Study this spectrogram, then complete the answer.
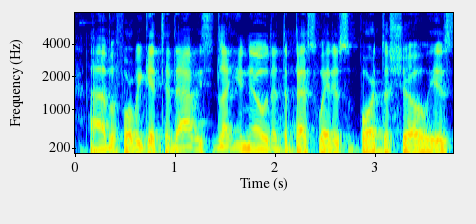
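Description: An unremarkable speaking voice comes from a man talking at a fairly quick pace. His intonation stays fairly even. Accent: Canadian. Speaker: podcast host and bar owner. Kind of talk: casual interview chat. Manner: jokey, laughs often.

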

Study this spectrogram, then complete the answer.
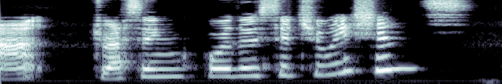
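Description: A woman with a British accent speaks in a bright, sharp tone. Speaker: podcast host. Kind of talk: casual chat.

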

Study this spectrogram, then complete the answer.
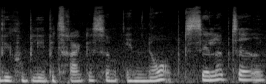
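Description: Somewhat breathy, fairly low female voice with a dark, mellow tone and ordinary pitch variation. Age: 30s. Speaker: podcast co-host, singer and sexologist. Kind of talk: casual chat. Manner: hesitant, many fillers.

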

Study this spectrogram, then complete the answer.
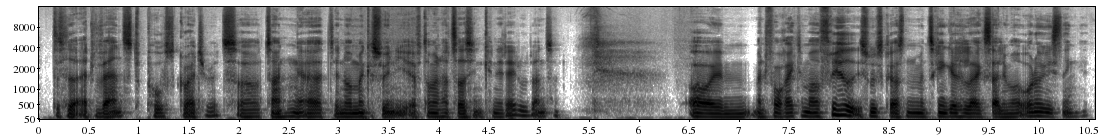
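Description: Very fast and fairly even in intonation, a man talks at medium pitch. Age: 20s. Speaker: classical guitarist. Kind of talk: interview.

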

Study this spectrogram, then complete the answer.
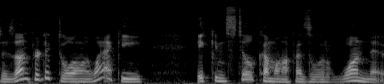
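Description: A man with a Southern US accent speaks in a medium pitch with ordinary pitch variation, recorded very cleanly over a silent background. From US South. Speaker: podcast host interviewer. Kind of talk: casual interview chat.

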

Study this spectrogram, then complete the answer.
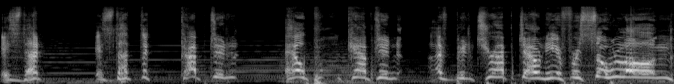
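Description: A high-pitched, put-on character voice goes at a fairly slow pace with long, frequent pauses. Faint music plays in the background. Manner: pleading, distressed, deceptive.

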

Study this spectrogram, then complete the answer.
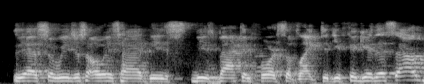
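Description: A man's fairly high voice with an American accent, a normal speaking voice at a moderate pace. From Virginia, US. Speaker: reality TV race contestant. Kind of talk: casual chat.

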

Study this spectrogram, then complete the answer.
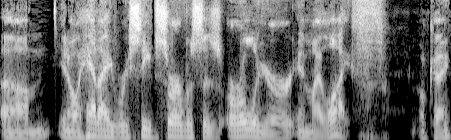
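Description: A man speaks at a medium pitch with ordinary pitch variation. His tone is slightly mellow with a slightly husky edge.

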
